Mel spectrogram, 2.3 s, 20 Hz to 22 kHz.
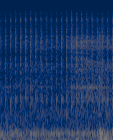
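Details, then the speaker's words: Engine off, Link ECU Atom software injector test on the 1UZ-FE V8 jetboat that was running on 6 cylinders gives crisp, evenly spaced ticking at about ten per second from an injector; all injectors work, so a broken wire is unlikely. "number three they all work which doesn't point to a broken wire if all the injectors work okay"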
